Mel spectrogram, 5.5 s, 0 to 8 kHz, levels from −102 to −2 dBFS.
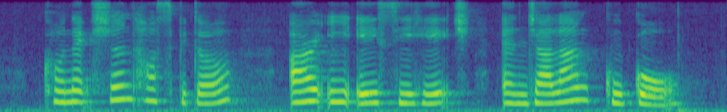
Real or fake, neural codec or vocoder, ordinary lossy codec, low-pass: real; none; Opus, 64 kbps; 7.2 kHz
